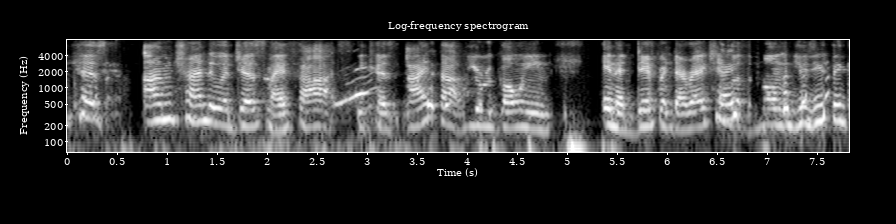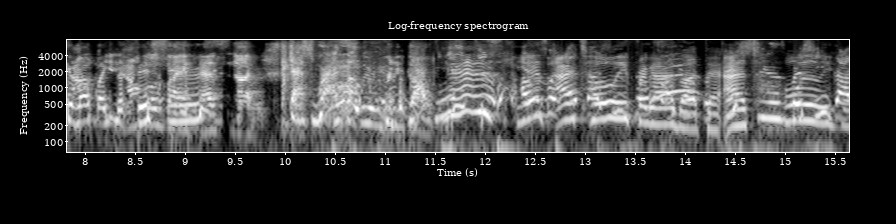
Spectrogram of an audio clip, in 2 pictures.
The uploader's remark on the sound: Sorry the Audio is messed up this episode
